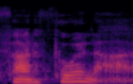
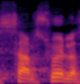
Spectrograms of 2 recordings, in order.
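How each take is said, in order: First: It is said with a Spain Spanish accent. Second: It is said with a Latin American accent. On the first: "the Spanish say" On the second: "We would say"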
